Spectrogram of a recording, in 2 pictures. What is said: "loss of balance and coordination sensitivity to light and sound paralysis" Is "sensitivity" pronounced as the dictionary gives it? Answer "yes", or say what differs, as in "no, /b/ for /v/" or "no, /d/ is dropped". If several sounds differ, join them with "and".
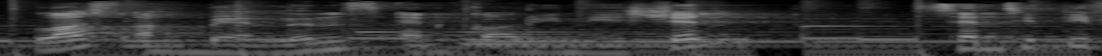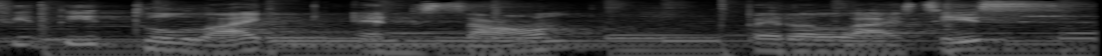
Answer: no, /f/ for /v/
